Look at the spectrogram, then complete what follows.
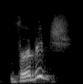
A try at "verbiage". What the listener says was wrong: Verbiage. There's an I in verbiage.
